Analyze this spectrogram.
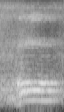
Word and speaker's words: Boule: Known as Boule, pronounced Boule. The group is here. See, Boule, B-O-U-L-E.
